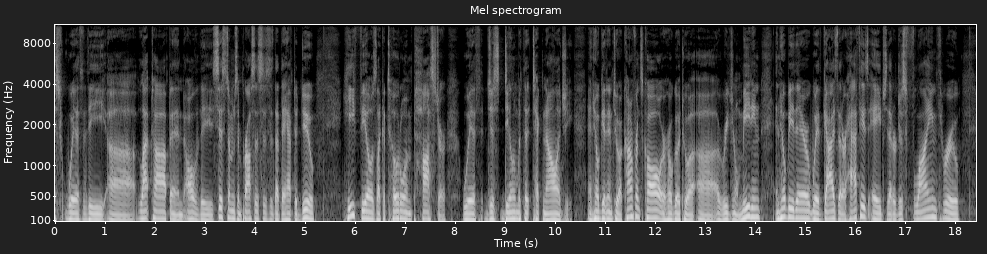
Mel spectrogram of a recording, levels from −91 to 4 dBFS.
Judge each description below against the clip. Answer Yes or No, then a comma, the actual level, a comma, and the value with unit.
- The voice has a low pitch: Yes, low, 110 Hz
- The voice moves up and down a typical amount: Yes, average, 3.3 semitones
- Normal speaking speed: Yes, average, 190 wpm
